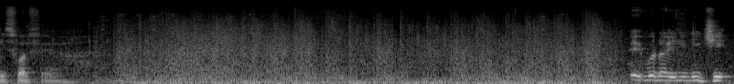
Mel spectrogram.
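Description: An explosion booms and debris rumbles.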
